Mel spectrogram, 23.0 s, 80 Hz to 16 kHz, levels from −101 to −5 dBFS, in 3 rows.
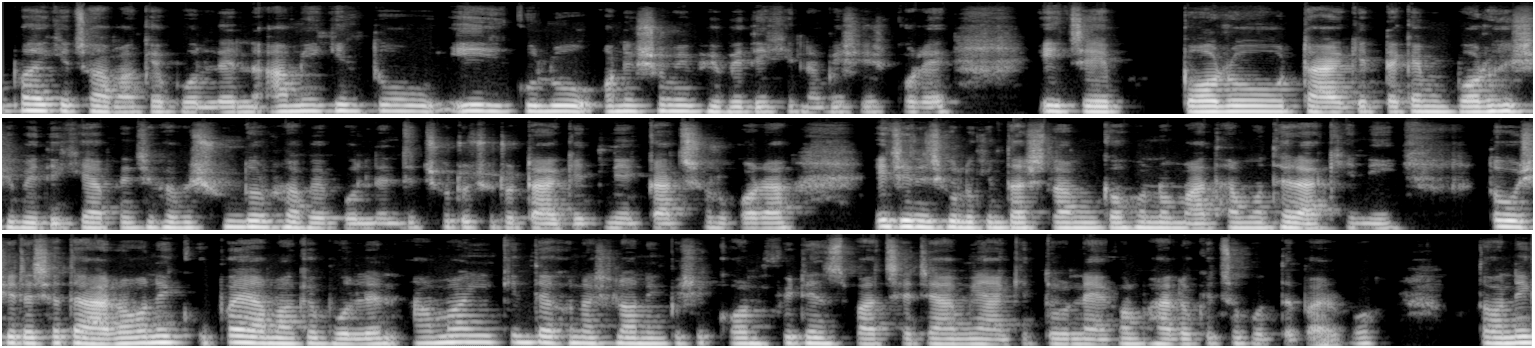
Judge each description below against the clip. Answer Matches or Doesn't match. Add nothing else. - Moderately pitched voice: Matches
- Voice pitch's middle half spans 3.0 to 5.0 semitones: Doesn't match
